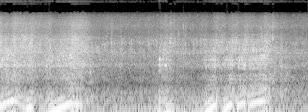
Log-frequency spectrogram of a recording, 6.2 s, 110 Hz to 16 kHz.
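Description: Off-road 4x4's engine revved in repeated short throttle blips, each a quick rising rev, easing off about two seconds in before a second run of blips. The driver is working the throttle to get a wheel out of a hole.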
